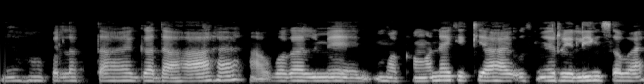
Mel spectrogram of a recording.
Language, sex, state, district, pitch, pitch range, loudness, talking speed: Hindi, female, Bihar, Bhagalpur, 170 Hz, 165-175 Hz, -18 LUFS, 170 wpm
